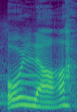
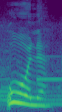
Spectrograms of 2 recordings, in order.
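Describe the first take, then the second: First: The stress is on the last syllable. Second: The stress is on the first syllable. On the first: The speaker calls it wrong. "с ударением на последнюю гласную" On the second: The speaker calls it right. "поправила его «Оля!». Я постаралась выделить ударением первую гласную"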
